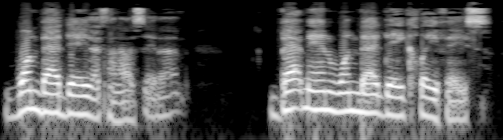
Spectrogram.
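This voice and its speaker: A man with a raspy voice hosting a podcast in casual chat, halting and often correcting himself. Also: a little high, no room sound. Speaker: podcast host.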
